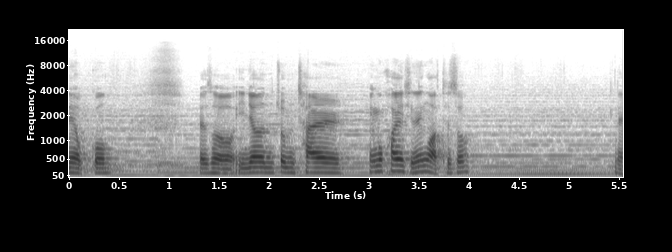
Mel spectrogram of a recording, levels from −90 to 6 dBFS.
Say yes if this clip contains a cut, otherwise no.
yes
